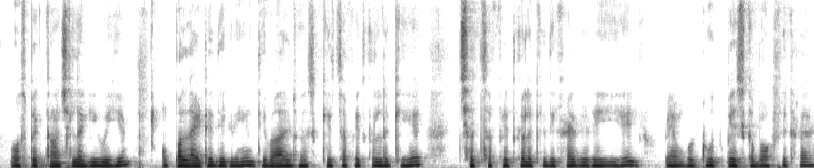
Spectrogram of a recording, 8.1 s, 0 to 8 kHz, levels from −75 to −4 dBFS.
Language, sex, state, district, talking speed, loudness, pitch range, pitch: Hindi, male, Uttar Pradesh, Hamirpur, 265 wpm, -20 LUFS, 140-150 Hz, 145 Hz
